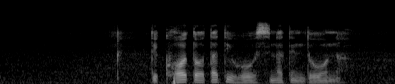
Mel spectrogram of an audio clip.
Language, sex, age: Tsonga, male, 24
